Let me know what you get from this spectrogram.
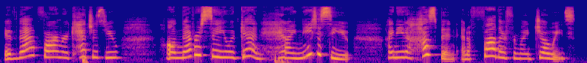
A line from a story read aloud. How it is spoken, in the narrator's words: cried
